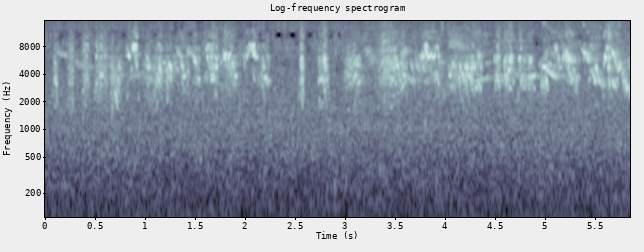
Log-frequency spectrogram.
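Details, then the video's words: Training recording of a Double-collared seedeater in the 'chuva' song style. Rapid, crackling, high-pitched chatter of short ticking and buzzy notes runs steadily through the whole stretch. "COLEIRO CANTO CHUVA"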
